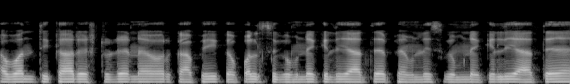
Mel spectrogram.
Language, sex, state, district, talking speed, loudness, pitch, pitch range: Hindi, male, Chhattisgarh, Kabirdham, 180 wpm, -19 LUFS, 120 Hz, 115-125 Hz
